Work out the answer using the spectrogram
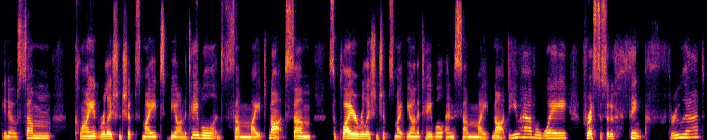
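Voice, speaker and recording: A woman with a deep voice conducts a conversational interview at a measured pace. She probes thoughtfully, questions her subject, and recaps what she hears.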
